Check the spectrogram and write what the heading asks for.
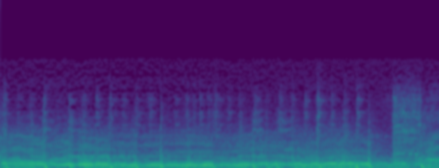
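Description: Live funk-rock band playing an instrumental passage: electric guitar, bass and drums, with one long held note over a busy bass line and steady beat. The held note stops shortly before the end.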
